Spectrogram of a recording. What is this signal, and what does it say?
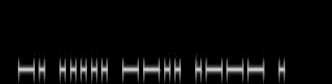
Morse code, heard as a keyed tone, about 23 wpm, 700 Hz. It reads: N5ZJE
